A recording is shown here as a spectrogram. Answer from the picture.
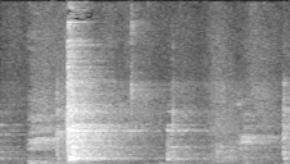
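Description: Metal clinks from a loaded barbell rattling in its landmine pivot and against its weight plate as it is moved through squat reps: two knocks, the second fainter.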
